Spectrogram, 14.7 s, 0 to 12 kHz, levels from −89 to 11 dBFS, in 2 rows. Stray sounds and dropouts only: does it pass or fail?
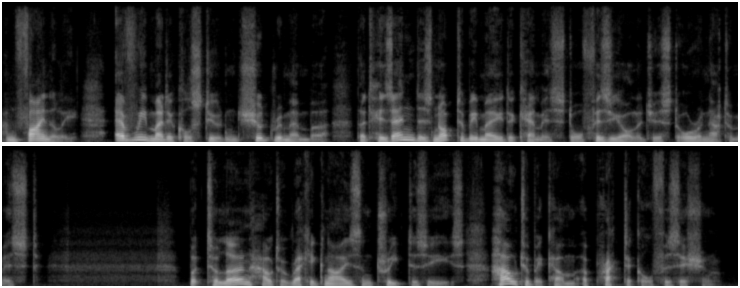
pass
